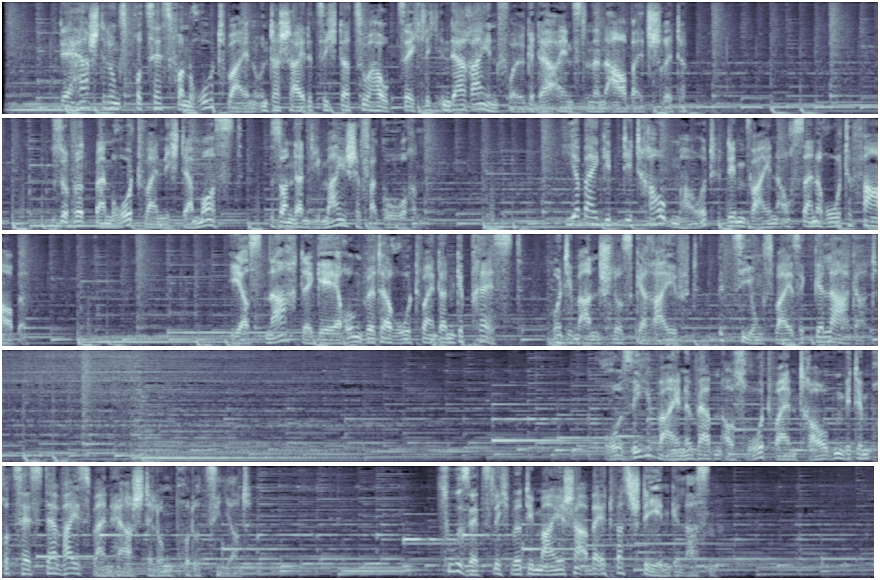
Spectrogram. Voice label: german documentaries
